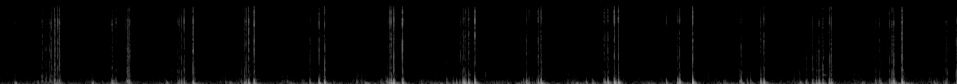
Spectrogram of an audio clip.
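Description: A hand-sized blue and green rubber-filament Koosh ball is held in one hand while the other hand's fingertips pluck and scratch its strands. Short, dry snapping clicks come at an irregular pace over a soft, low, rustling bed. Each snap dies away almost instantly.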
